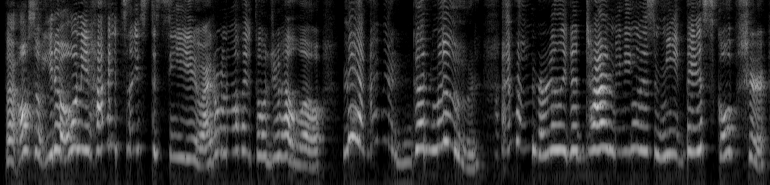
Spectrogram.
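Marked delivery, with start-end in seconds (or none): none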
